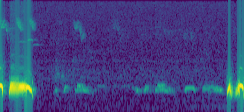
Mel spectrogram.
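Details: Caged decoy spotted dove cooing for daily training in 'thúc gáy' style: a loud sustained throbbing coo at the start, soft scattered murmurs in between, and another loud coo beginning at the very end.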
